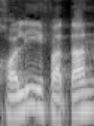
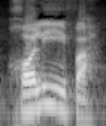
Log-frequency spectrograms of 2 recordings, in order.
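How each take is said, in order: First: The word ends with a tan sound. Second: The word ends with an h sound. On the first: The speaker calls it wrong. "bukan khalifatan" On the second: The speaker calls it right. "akan tetapi khalifah"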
